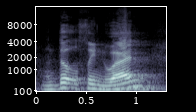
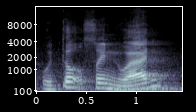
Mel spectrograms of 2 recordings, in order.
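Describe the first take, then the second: Both takes have the same delivery.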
